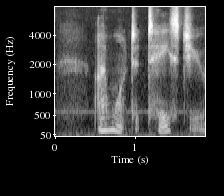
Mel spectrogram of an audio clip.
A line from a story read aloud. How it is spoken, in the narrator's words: he whispered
